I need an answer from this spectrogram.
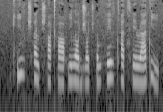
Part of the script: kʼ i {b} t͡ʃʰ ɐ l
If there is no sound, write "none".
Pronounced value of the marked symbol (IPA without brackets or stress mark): v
